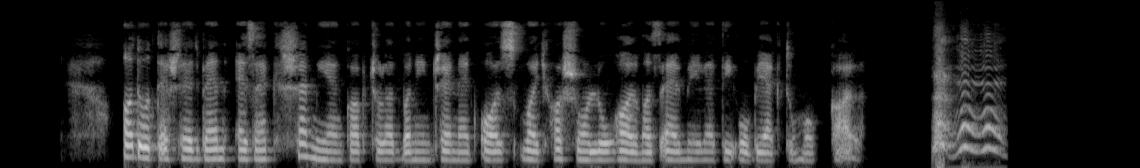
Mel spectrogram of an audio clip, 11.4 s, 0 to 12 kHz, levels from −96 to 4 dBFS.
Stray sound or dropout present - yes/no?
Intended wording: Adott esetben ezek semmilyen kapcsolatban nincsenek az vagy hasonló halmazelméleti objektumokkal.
yes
